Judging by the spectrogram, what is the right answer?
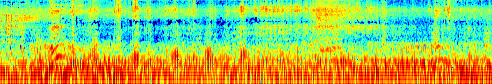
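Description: A procession of motorcycles, a mix of cruisers and sport bikes, riding past at low speed. Engines run in a steady rumble with short revs rising and falling in pitch as bikes go by one after another.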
